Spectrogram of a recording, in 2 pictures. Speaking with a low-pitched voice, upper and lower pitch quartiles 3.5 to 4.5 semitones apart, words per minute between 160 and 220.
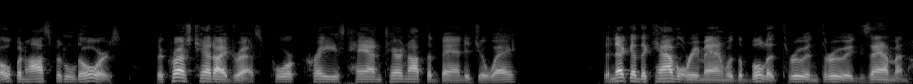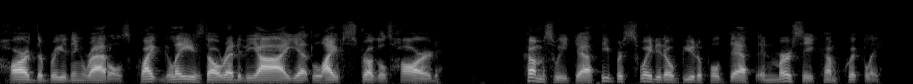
Yes: low, 110 Hz; average, 3.8 semitones; average, 175 wpm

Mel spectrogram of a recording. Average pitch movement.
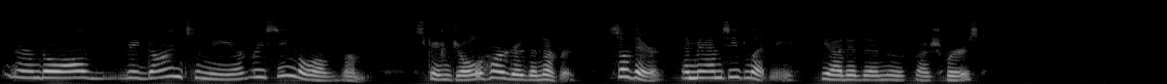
No: wide, 6.2 semitones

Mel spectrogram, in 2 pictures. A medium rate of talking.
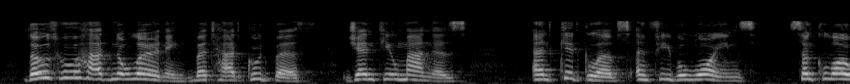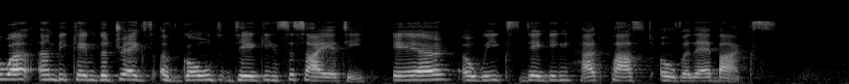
No: slow, 125 wpm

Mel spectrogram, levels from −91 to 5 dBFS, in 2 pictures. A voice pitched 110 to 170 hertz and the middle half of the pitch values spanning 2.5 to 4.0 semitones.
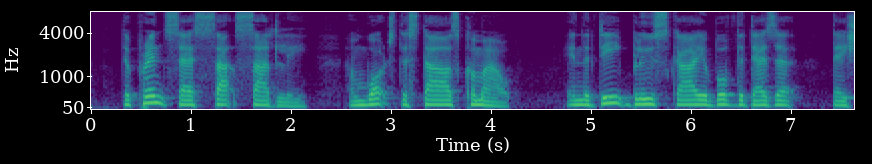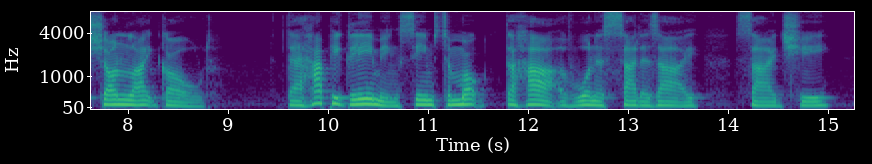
Yes: low, 135 Hz; average, 3.5 semitones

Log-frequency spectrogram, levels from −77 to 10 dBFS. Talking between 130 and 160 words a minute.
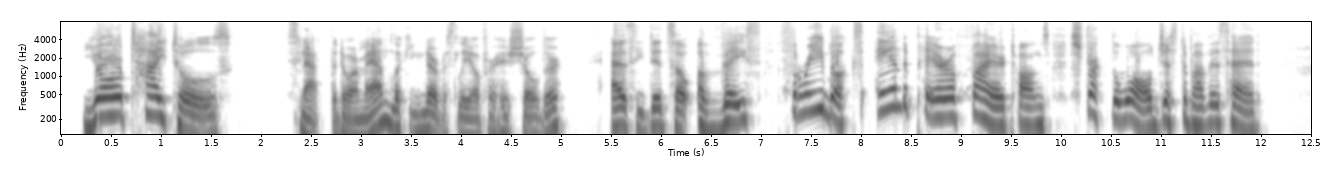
Yes: average, 155 wpm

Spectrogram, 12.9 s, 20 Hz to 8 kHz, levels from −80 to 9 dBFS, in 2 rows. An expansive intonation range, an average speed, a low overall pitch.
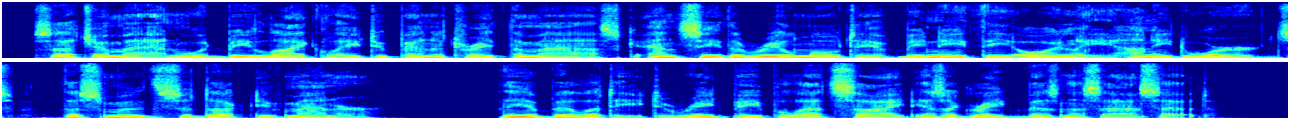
Yes: wide, 7.5 semitones; average, 170 wpm; low, 115 Hz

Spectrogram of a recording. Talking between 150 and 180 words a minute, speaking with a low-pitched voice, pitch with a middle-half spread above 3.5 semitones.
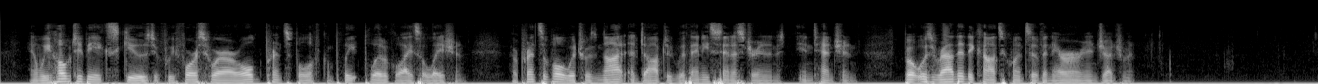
No: average, 165 wpm; very low, 95 Hz; average, 3.1 semitones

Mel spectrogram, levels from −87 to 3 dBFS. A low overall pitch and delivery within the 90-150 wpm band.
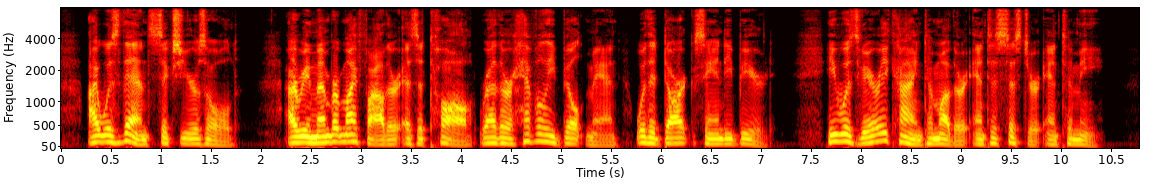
No: low, 110 Hz; average, 190 wpm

